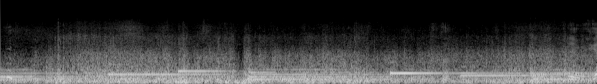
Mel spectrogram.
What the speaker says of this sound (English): It is a bit breezy, I must say.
